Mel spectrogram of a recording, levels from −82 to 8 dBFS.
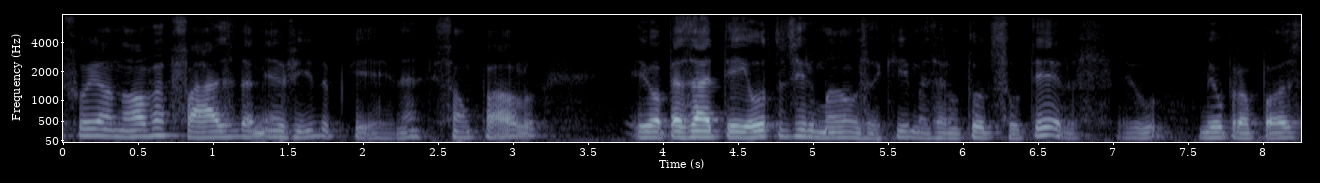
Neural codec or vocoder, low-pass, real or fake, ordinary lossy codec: none; none; real; none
